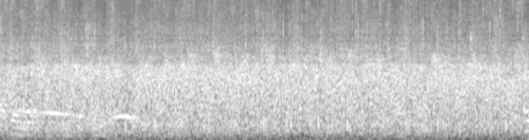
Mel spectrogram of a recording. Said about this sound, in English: Round of applause.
